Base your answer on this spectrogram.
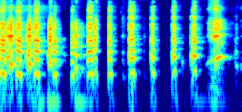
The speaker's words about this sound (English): My cat is clearly upset by it. You can hear him.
